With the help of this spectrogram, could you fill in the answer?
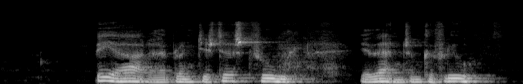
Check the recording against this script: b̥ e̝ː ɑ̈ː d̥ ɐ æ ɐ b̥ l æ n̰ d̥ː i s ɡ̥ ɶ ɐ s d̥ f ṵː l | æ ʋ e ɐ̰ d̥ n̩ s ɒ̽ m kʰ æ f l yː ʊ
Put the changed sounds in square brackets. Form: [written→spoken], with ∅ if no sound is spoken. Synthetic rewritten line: b̥ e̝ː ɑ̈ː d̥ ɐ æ ɐ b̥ l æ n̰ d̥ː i s [ɡ̥→d̥] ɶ ɐ s d̥ f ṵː l | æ ʋ [e→æ] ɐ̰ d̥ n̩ s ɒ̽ m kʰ æ f l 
